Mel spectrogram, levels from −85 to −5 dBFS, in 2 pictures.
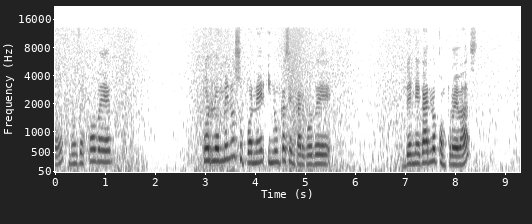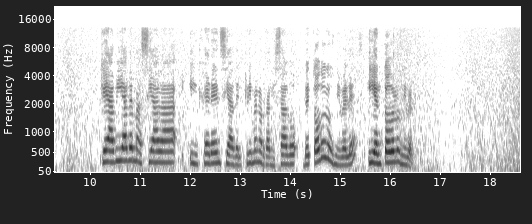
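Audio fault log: Throughout, overdone noise removal: the denoiser's been pushed way too hard, so it keeps clamping individual frequency bands down whenever they sit near its noise estimate. The background drops and breaks up into little twinkly specks, and the quieter bits of speech get chewed away.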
